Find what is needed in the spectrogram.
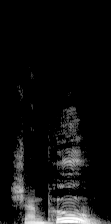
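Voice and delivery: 샴푸 with the weight on 푸; right stress. Shown as a demonstration. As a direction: land the stress on the second syllable of 샴푸. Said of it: "라고 해줘야 된다라는 거예요".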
